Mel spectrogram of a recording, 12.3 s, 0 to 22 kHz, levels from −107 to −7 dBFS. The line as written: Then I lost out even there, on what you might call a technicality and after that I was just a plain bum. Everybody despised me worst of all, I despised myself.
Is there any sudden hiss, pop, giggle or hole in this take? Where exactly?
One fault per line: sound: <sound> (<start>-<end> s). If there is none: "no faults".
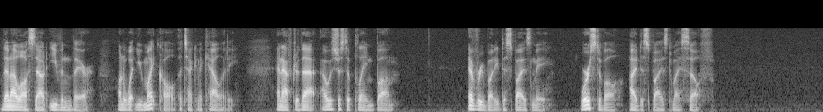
no faults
